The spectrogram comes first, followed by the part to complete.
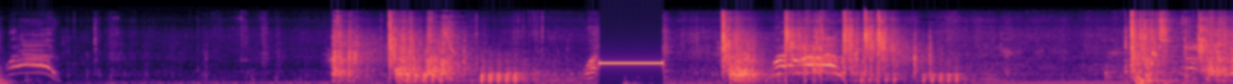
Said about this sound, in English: All right, check this out. They're taking heavy fire here.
